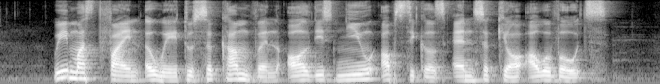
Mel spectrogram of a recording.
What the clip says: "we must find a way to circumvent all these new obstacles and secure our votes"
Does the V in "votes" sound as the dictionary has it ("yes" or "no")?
yes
